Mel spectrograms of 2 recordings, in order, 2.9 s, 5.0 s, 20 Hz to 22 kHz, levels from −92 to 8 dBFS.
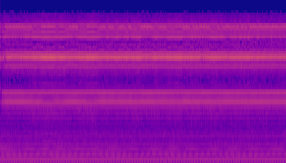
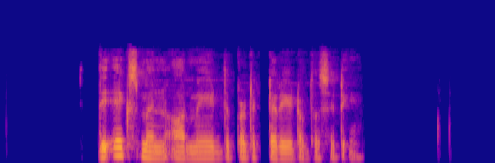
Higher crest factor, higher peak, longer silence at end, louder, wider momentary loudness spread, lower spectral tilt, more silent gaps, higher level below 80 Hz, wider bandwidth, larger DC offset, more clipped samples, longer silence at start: about the same, 18 dB vs 22 dB; second, -18 dBFS vs -4 dBFS; second, 0 s vs 1.35 s; second, -32 LUFS vs -24 LUFS; second, 1 LU vs 9 LU; second, 1 dB/octave vs -5.5 dB/octave; second, none vs 2.61-2.68 s; about the same, -70 dBFS vs -66 dBFS; first, 17 kHz vs 7.6 kHz; neither; neither; second, 0 s vs 1 s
